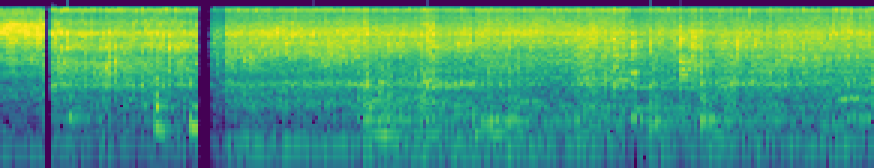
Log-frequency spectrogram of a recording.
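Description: Minced boneless chicken frying in hot oil in a metal pot, sizzling steadily while it is stirred with a spoon, with a brief cut-out a little over a second in.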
